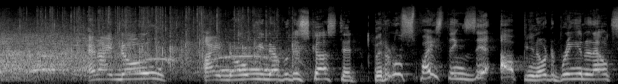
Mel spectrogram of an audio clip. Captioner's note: cheers and applause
